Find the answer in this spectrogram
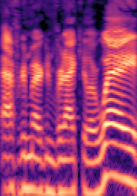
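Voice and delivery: plain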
